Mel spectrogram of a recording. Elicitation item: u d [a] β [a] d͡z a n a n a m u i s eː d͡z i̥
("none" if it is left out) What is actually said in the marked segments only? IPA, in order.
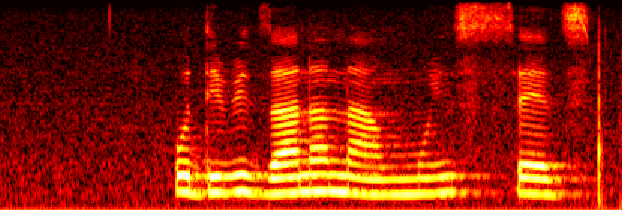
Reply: i, i

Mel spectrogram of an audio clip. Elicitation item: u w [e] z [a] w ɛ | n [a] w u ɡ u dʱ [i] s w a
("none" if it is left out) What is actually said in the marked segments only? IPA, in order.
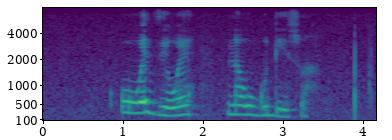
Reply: e, i, a, iː

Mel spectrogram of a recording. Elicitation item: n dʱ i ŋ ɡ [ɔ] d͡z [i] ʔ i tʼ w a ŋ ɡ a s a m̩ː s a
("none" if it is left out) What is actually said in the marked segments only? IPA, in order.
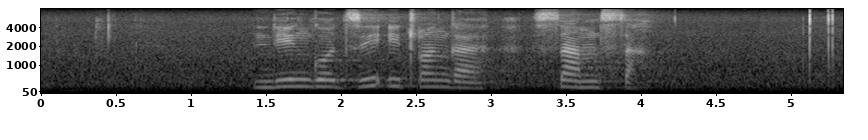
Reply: ɔ, i

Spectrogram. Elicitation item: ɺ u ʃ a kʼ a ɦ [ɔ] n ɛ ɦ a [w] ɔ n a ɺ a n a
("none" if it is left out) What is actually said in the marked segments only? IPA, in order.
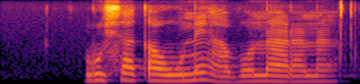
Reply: u, β

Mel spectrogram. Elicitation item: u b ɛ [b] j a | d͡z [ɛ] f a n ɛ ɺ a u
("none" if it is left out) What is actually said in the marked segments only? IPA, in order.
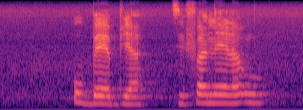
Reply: b, i

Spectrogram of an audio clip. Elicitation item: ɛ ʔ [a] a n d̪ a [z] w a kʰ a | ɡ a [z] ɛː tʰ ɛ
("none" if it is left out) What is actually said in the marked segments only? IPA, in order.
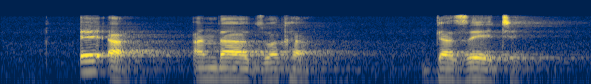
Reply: a, d͡z, z

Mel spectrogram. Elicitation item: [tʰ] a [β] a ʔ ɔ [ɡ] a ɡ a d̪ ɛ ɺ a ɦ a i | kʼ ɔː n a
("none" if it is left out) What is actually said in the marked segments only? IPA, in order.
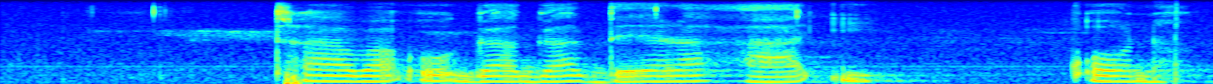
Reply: tʰ, β, ɡ

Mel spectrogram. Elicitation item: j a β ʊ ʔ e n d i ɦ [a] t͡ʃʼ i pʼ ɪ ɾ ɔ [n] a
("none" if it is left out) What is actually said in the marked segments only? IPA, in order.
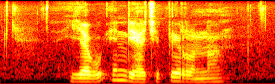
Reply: a, n

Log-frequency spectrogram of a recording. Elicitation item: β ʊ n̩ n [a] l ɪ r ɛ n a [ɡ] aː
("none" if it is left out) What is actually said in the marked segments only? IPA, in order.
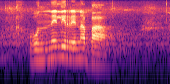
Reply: ɛ, b

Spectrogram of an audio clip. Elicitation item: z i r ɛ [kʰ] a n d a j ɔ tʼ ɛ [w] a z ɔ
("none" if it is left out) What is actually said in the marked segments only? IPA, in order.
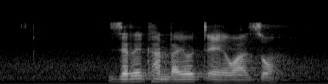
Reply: kʰ, w

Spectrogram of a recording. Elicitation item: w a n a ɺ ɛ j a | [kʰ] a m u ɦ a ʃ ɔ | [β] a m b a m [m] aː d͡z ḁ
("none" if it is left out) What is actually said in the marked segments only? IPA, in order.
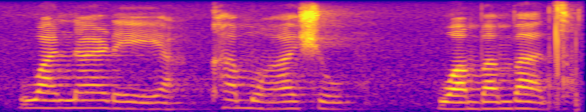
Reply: kʰ, w, b

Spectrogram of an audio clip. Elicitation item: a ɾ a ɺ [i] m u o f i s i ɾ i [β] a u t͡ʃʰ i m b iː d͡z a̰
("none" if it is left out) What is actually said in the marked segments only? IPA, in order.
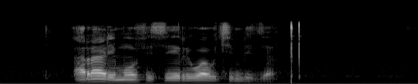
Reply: i, w

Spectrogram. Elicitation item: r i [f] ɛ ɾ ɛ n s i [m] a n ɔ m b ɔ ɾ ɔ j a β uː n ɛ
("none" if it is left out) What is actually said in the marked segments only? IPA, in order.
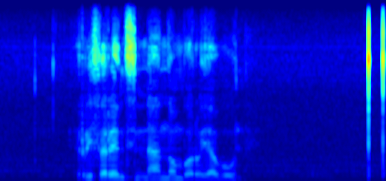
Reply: f, n

